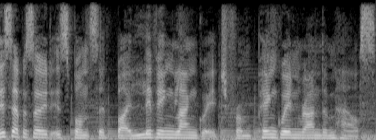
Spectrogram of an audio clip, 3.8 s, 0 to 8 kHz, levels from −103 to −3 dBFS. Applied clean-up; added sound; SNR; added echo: none; none; none; none.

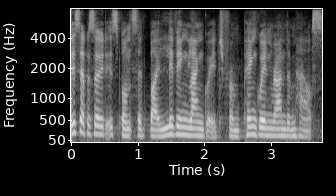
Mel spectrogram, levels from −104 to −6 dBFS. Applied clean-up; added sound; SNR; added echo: neural separator model SepFormer DNS4.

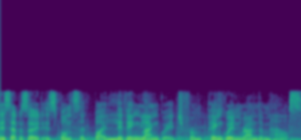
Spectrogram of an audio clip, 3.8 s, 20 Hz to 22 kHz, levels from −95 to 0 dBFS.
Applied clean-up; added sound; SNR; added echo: none; Accelerating, revving, vroom; 17 dB; none.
